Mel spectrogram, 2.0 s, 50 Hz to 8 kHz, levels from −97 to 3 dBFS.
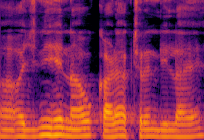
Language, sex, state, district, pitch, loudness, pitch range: Marathi, male, Maharashtra, Nagpur, 140 Hz, -20 LUFS, 135-150 Hz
